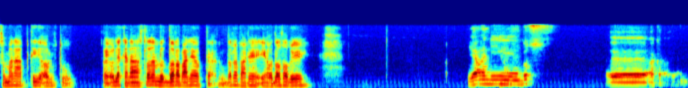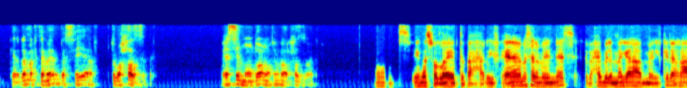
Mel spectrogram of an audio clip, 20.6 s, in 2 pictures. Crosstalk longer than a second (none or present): none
